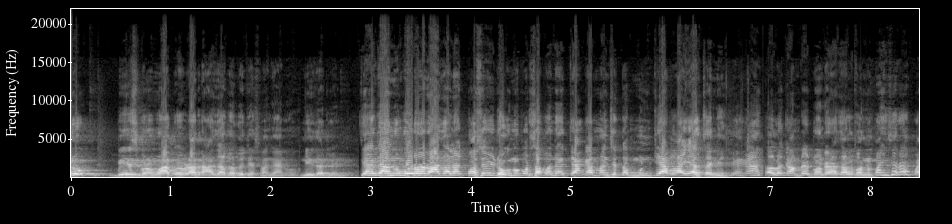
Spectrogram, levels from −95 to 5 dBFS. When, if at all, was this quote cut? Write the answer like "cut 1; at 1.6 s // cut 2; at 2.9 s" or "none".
none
